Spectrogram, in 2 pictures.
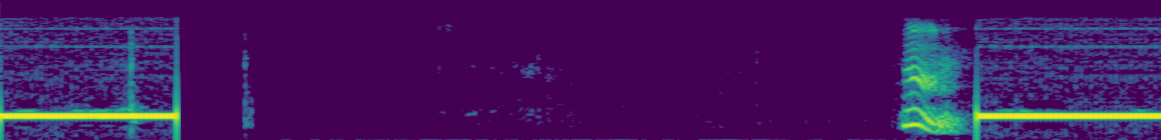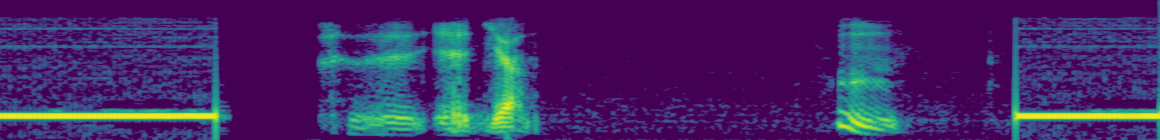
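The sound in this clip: Ringback tone of an unanswered phone call: a steady, low-pitched tone about two seconds long repeats after long gaps, and people talk during the pauses between tones.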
